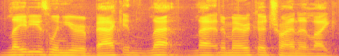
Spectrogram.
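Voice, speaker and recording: A man's voice: medium pitch, steady tone, a little fast, fairly bright tone, slight background noise. A man hosting a casual radio interview, chatty and prone to restarts and easy laughter. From Afghanistan.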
